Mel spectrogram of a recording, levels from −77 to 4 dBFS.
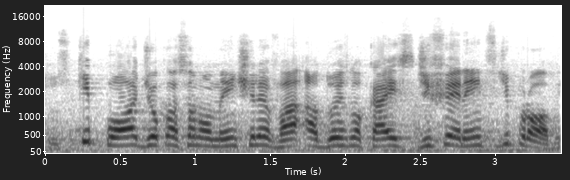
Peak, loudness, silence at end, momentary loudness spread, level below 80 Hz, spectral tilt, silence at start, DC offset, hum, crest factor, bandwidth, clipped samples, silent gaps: -4 dBFS; -17 LUFS; 0 s; 4 LU; -40 dBFS; -5.5 dB/octave; 0 s; under 0.1%; none; 12 dB; 11 kHz; under 0.1%; none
